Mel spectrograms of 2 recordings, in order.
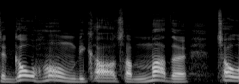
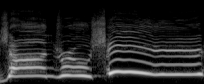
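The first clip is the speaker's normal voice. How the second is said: very high, drawn-out motherly calling voice. Recalling his mother calling him home as a child, imitating mom's high-pitched call. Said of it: "My mom had a high-pitched voice".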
